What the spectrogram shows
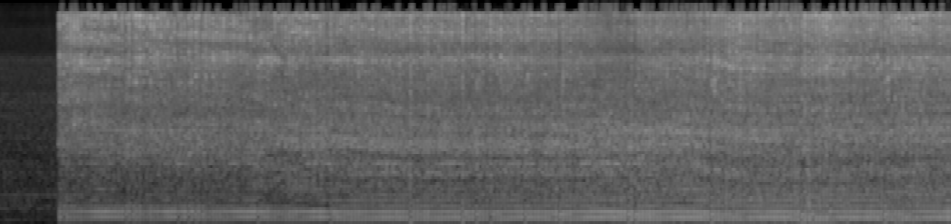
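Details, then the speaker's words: Small generator engine surging, slow uneven rise and fall in speed instead of steady governed hum; carburetor removed and cleaned several times, adjustment screw helps but keeps vibrating back out — hunting RPM. "so as y'all can see we've developed quite a surging situation on this motor here and I've took this carburetor off I've cleaned it several times"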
